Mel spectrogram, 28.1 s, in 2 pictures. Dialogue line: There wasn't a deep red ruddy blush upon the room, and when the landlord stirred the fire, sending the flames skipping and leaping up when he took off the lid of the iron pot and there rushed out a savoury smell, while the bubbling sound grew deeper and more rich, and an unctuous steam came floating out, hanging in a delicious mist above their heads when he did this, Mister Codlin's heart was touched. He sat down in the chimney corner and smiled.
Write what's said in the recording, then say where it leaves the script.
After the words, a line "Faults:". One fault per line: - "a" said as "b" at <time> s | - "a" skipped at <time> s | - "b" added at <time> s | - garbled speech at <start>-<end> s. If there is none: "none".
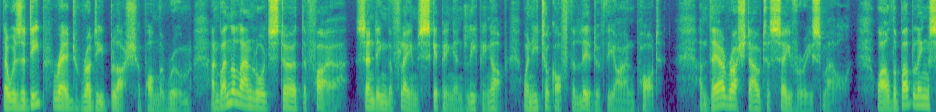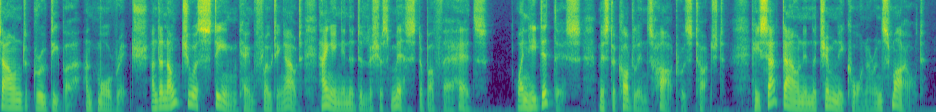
There was a deep red ruddy blush upon the room, and when the landlord stirred the fire, sending the flames skipping and leaping up when he took off the lid of the iron pot and there rushed out a savoury smell, while the bubbling sound grew deeper and more rich, and an unctuous steam came floating out, hanging in a delicious mist above their heads when he did this, Mister Codlin's heart was touched. He sat down in the chimney corner and smiled.
Faults:
- "wasn't" said as "was" at 0.1 s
